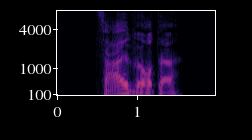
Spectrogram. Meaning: nominative/accusative/genitive plural of Zahlwort
- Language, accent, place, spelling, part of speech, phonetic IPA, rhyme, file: German, Germany, Berlin, Zahlwörter, noun, [ˈt͡saːlˌvœʁtɐ], -aːlvœʁtɐ, De-Zahlwörter.ogg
